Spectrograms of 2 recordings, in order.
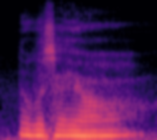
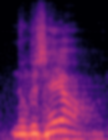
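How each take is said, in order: First: It is said in a weak, faint voice. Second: It is said in a strong, forceful voice. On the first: The person is frail or lacks energy. "어떤 사람은 어, 약한 목소리로" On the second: The person is annoyed at being disturbed. "어떤 사람은 강하게"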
